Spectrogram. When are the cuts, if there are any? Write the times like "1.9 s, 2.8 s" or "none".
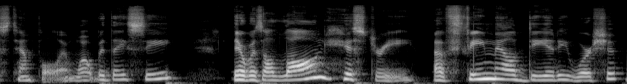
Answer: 2.2 s, 4.3 s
